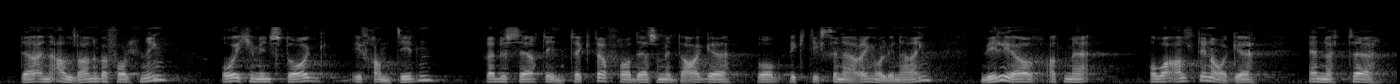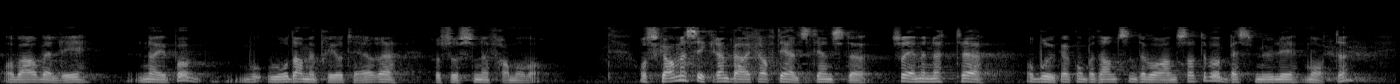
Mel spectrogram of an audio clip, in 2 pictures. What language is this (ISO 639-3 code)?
nob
